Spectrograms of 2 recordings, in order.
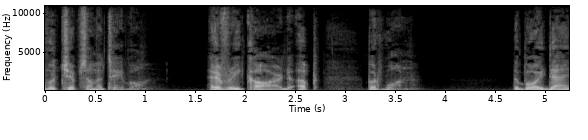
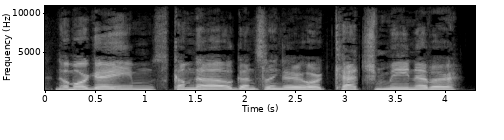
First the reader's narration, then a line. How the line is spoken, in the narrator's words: Booming, racketing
